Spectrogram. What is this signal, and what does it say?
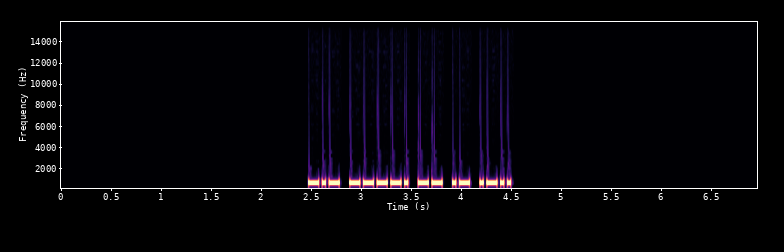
Morse code, heard as a keyed tone, about 36 wpm, 700 Hz. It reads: K9MAL
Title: USA Call Signs - 5 Characters - Repeated 3x - 35wpm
